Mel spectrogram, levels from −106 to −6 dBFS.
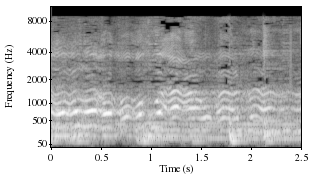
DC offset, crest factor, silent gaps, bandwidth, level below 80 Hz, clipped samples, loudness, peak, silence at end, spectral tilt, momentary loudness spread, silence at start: under 0.1%; 12 dB; none; 9.2 kHz; -52 dBFS; under 0.1%; -16 LUFS; -2 dBFS; 0 s; -5 dB/octave; 5 LU; 0 s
